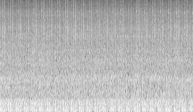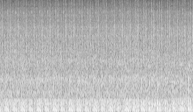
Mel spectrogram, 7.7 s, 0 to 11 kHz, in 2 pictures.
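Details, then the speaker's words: 1952 John Deere G two-cylinder tractor, first start in several years after draining fuel from wrong tank and fixing leaks: slow, even putt about three beats a second, no misses or knocks; smooth normal idle. "scratcher always did idle down really good outside there"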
